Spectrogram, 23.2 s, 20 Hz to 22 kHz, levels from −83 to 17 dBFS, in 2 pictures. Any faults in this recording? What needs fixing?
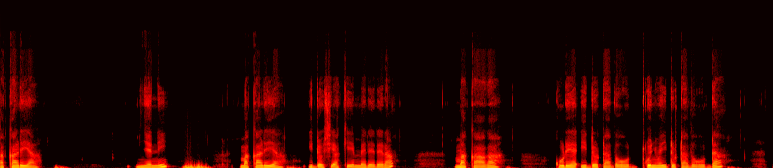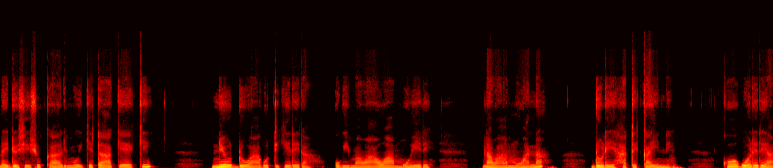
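Lost packets rebuilt from error correction at 2.75–2.85, 4.89–4.99, 10.29–10.59, 15.45–15.59 and 19.11–19.29 s: low-bitrate backup copies fill each loss without a gap, so the speech turns rougher and noisier, visible as smeared, grainier spectrogram patches. Reducing network packet loss would prevent it.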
